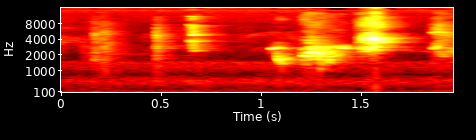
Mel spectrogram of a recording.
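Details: Oriental magpie-robin that had a cough and a hoarse, completely lost voice, recovered after about 7-8 days; its voice has returned and it sings actively; normal birdsong after recovery from hoarseness.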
